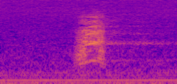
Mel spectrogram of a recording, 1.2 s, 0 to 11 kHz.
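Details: Male tawny owl calling from a branch at 22:22 at night on 22 September 2014. A single short, hoarse, rising-then-falling note is heard over a steady low electrical hum.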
